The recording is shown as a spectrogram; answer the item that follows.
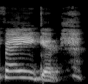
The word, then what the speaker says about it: Phagan: It's a bit Irish, but they don't spell it the Irish way. They actually spell it P-H, which is a bit sacrilegious. – That's very weird. – P-H-A-G-A-N. Yeah, so last week I did get the name wrong for 50% of the episode, but this week it's definitely Fagan.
